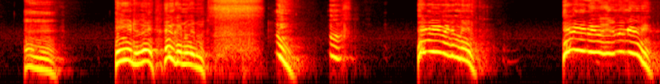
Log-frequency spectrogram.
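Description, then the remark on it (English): A person imitates a monkey straining to pull its hand out after grabbing bananas, with a series of strained, wailing vocal grunts and moans, broken by a harsh breathy hiss and short gasps, loud. “And he'll sit there, and he will try, and he'll be pulling his hand out. I can't get my hand out. And he'll go like this.”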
